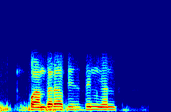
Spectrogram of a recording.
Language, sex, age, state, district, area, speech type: Santali, male, 30-45, Jharkhand, Seraikela Kharsawan, rural, conversation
